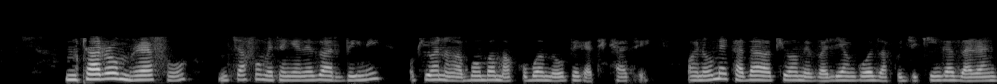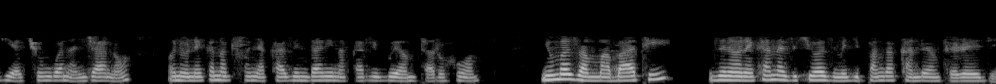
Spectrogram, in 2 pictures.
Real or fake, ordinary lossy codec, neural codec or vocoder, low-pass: real; MP3, 16 kbps; none; 3.6 kHz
